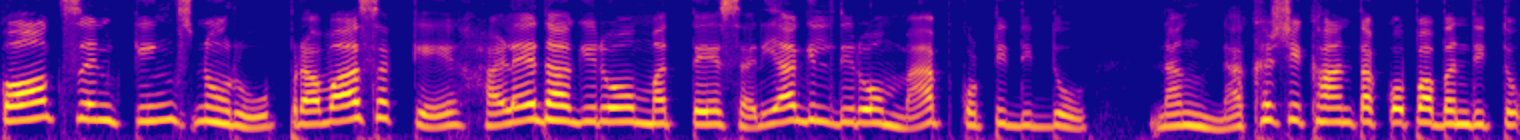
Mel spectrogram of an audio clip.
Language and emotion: Kannada, angry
